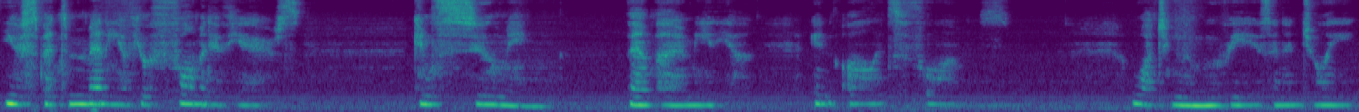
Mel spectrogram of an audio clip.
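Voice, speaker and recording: Lady doing a whispery vampire queen for asmr, super slow n soothing but predatory, bit of hiss behind. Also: mid-range voice, flat delivery, a little mellow, close to an everyday voice. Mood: intimate, coaxing. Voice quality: breathy whisper. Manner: slow, deliberate, hypnotic soothing. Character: seductive vampire queen, soothing and predatory, addressing her prey.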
